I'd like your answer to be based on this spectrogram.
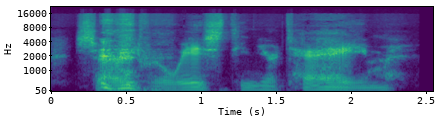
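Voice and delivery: put-on eerie creepy-girl voice, very low and hushed. Voicing a creepy character in a group roleplay, creepy voice. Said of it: "Do I give her a creepy voice then?".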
